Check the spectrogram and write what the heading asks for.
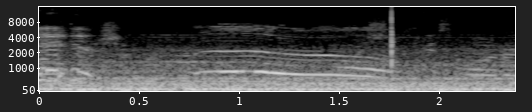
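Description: Cabin noise of an Airbus A330-200 on the ground: a steady low rumble from its Pratt & Whitney PW4000 engines at idle. About a second in, a high cry falls in pitch for about half a second, and a sharp click comes near the end.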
